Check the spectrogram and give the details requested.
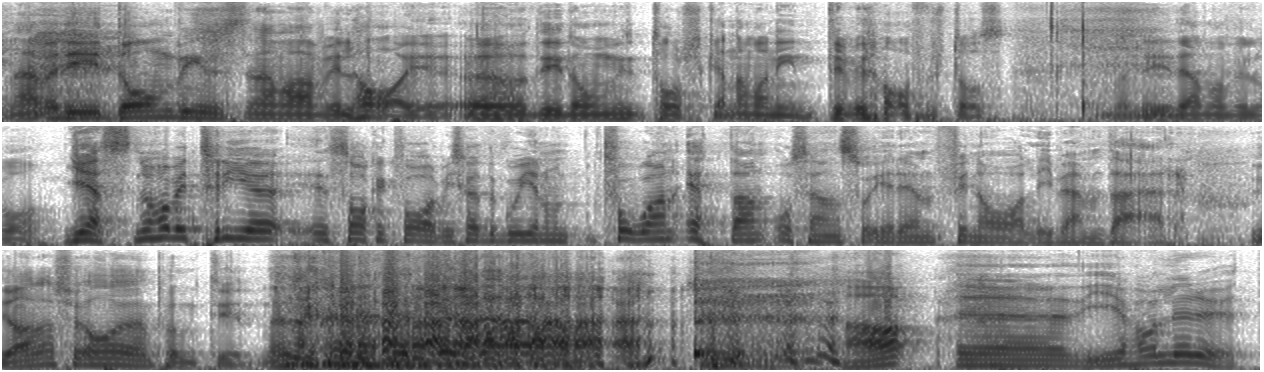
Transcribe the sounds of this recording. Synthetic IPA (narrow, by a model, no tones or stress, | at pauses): nɛɪmɛnd̪ɛd̪ɔmvɪnst̪əɳamanvɪlɦɑːjɵ̰d̪ɛːd̪ɔmt̪ʰɔʂkanamanɪnt̪əvɪlhɑːfœʂʈɔs | mɛ̰nd̪ɛ̰jd̪æɾmanvɪlvɑ̰ːjɛsnʉ̟ːɦaɾvɪt̪ʰɾeːsɑːkəɾkʰvɑːɾvɪskaɡoːɪjeːnɔmt̪ʰvoːanɛt̪ːanɔsɛnsɔæ̰ɖɛːnfɪnɑːlɪvɛ̰md̪æ̰ɾ | jɑːanːaʂɔhaːɾjaɛnpʰɵŋk̚t̪ʰːɪlnɛ | ɑː | vɪ̰ɦɔlːəɾʉ̟ːt̪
